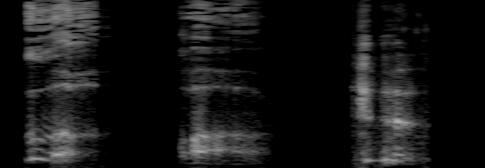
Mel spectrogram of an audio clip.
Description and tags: Male zombie getting hit. My first attempt to create a zombie sound. Recorded with Audacity.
